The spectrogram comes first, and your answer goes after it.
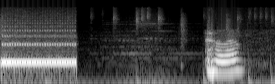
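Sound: phone call ringing out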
